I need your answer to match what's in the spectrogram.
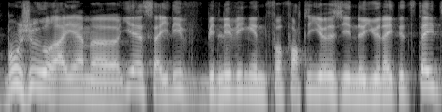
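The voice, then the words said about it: Strong put-on French accent. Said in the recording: “very strong French accent”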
